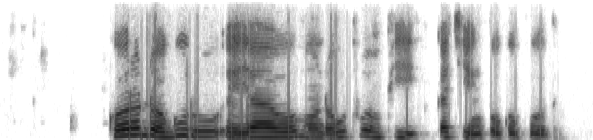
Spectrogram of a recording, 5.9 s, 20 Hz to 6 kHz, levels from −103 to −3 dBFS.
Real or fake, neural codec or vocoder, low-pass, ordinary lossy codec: real; none; 5.4 kHz; Opus, 32 kbps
